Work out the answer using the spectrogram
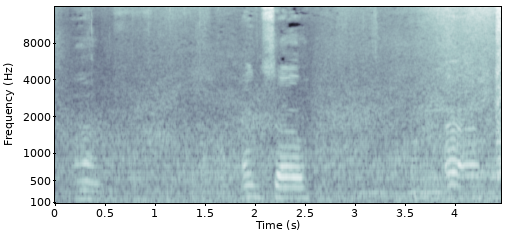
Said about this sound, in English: Oh! Wow. Car just scraped as he flew by.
